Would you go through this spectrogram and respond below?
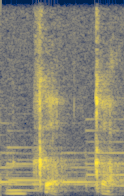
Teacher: It's also the first soft consonant that we make in the back of our throat.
